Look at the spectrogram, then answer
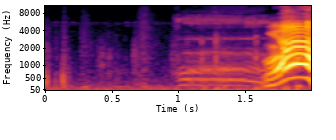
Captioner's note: angry trork noises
